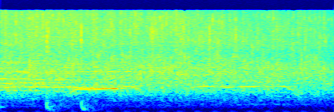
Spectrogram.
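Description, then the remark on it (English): A studio audience applauds loudly and steadily, a dense wash of clapping that fills the whole stretch, with a brief whistle cutting through near the start. “Real people make some noise!”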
